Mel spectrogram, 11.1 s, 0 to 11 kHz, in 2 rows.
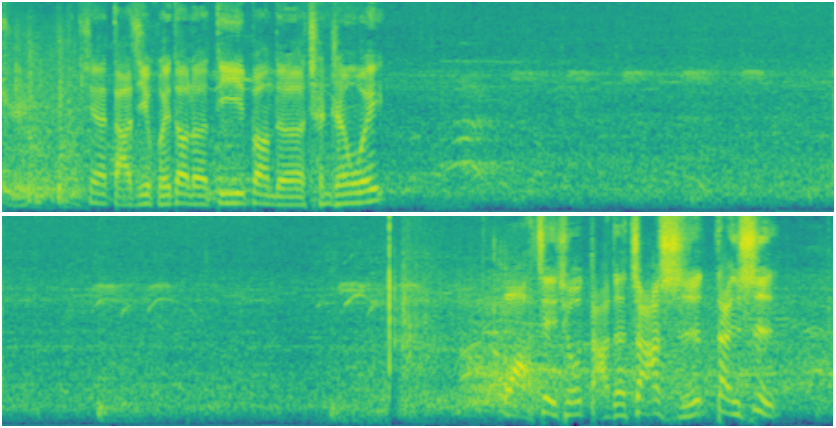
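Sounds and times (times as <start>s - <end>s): ballpark crowd noise: 0.0s - 11.0s
bat cracking against ball: 7.7s - 8.5s.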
